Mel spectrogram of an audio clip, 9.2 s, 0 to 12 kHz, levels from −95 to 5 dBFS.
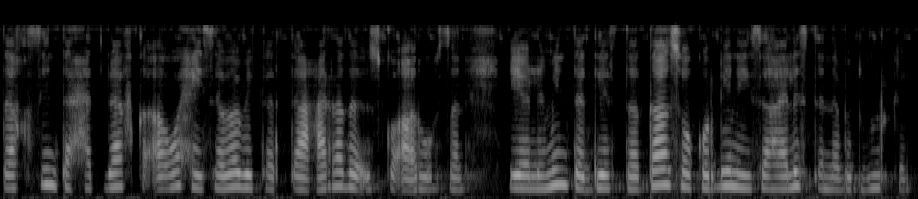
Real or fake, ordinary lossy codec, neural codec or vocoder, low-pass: fake; none; codec, 16 kHz, 8 kbps, FunCodec, trained on LibriTTS, 25 frames a second; 7.2 kHz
